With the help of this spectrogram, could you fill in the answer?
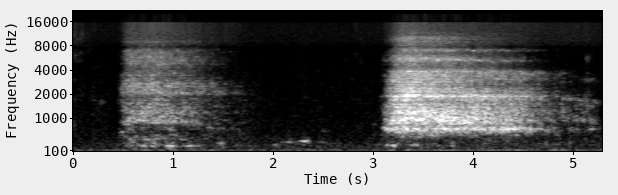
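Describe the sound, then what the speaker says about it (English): Two long, breathy open-mouth exhales during a relaxing bedtime yoga session, soft and close, separated by a quiet pause with a faint inhale. "Maybe some open mouth exhales to let things go"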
